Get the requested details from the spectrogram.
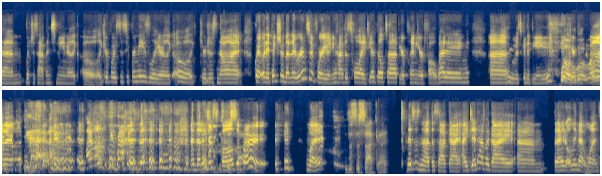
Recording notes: the first Zoom date on the pod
